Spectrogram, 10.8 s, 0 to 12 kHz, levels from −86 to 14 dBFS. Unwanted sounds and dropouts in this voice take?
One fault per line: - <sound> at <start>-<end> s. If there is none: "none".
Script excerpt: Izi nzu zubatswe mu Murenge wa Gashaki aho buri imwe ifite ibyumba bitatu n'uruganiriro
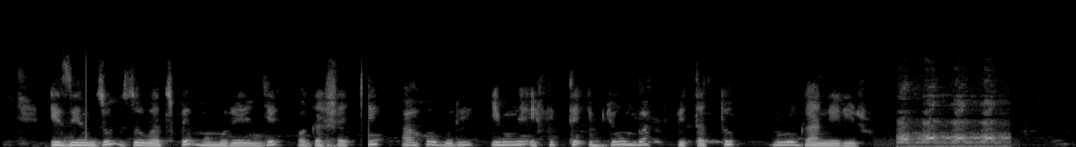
- dropout at 3.6-3.7 s
- bark at 9.0-10.1 s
